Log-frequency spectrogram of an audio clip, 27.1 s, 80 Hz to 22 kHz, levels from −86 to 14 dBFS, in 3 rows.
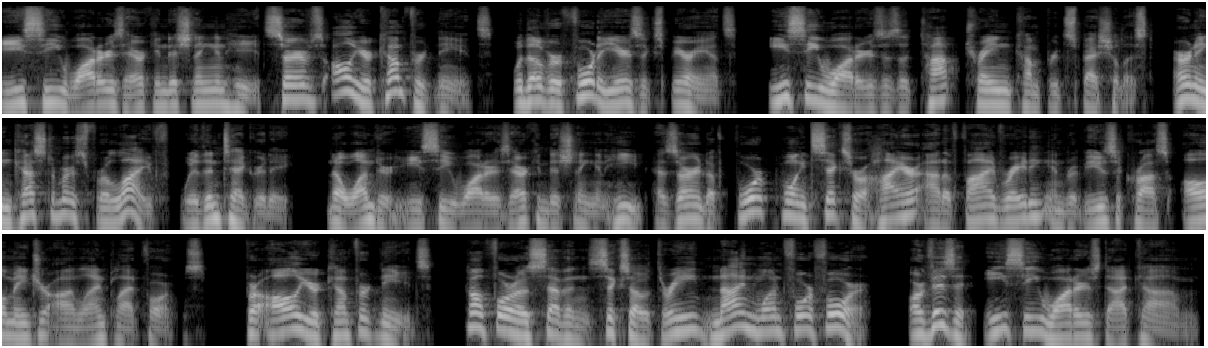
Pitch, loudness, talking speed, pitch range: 135 Hz, -24 LUFS, 145 wpm, 120-165 Hz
